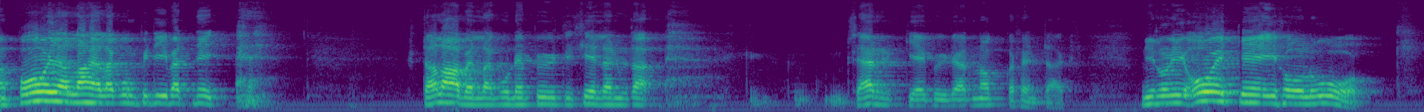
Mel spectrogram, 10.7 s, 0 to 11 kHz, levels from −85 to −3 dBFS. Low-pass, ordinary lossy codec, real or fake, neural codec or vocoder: none; none; real; none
